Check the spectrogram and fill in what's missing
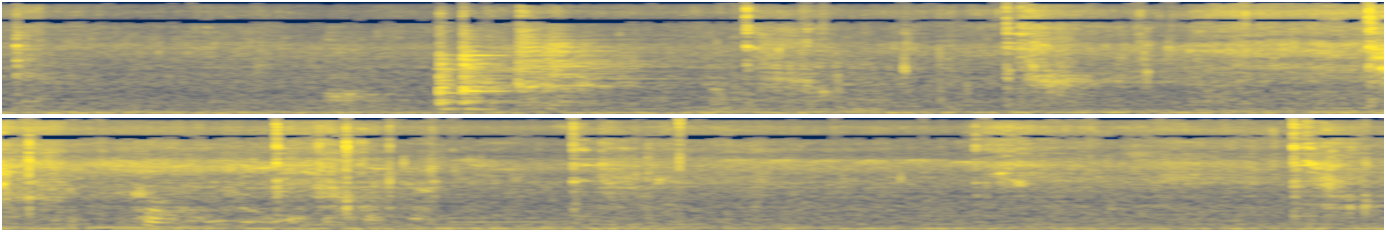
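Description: Chicken and potato curry with sour yogurt sizzles in a pan as it is stirred, with irregular scraping and light clinks of utensil on metal over a constant quiet frying hiss.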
